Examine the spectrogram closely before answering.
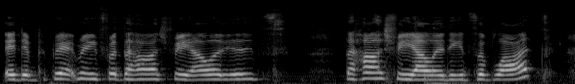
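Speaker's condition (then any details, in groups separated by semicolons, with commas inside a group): Cerebral palsy (athetoid); fatigue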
